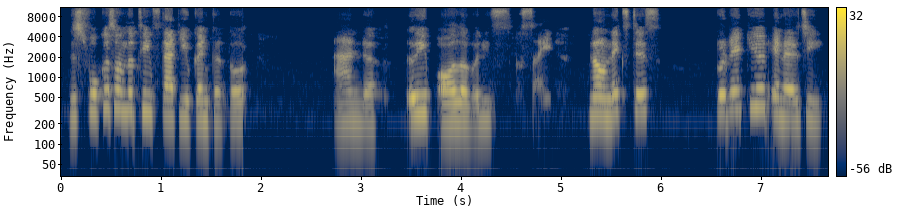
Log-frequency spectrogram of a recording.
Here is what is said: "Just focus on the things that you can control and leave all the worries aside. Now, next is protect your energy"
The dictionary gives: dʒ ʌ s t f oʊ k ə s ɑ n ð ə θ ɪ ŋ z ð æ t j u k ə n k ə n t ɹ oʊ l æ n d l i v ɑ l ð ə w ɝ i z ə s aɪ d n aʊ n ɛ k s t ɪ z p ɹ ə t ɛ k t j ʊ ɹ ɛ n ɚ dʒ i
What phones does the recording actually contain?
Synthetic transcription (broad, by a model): dʒ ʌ s t f oʊ k ə s ɑ n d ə t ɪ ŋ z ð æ t j u k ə n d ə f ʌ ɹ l æ n d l i p ɑ l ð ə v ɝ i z ə s aɪ d n aʊ n ɛ k s t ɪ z p ɹ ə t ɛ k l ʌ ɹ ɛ n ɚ dʒ i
